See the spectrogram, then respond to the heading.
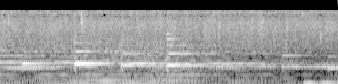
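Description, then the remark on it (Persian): Steady rain patters on a hard surface, with a few sharper drips standing out from the continuous wash. It sounds moderately loud, with no voices. “هنگام بارش باران پنجره را می گشاید و با تمام وجود گوش می کند باران را”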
